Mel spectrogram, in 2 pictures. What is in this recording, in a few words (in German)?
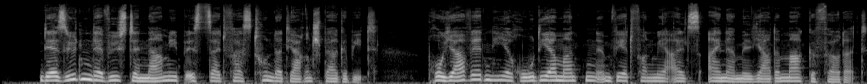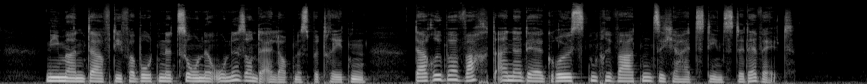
kommentar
